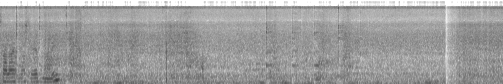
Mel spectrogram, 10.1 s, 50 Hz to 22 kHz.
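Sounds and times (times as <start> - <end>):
vegetables sizzling in a pan: 0.0 - 10.0
spoon stirring: 0.1 - 4.5
spoon clicking against pan: 5.3 - 7.4.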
